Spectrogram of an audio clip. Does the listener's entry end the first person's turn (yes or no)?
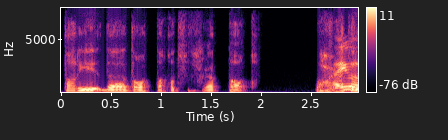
no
